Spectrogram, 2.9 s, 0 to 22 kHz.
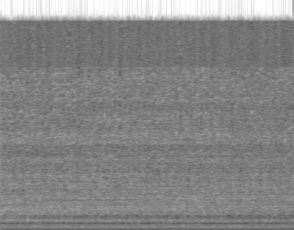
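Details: Mitsubishi Evo turbocharged four-cylinder, about 15,000 miles on the motor, first idle right after installing an FP Red turbo with MAP performance manifold and FP oil line kit; new parts smoking off oil and cleaner; deep, steady smooth idle, even pulses, no knocks or misses; normal idle.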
